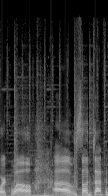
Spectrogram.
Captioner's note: laughs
